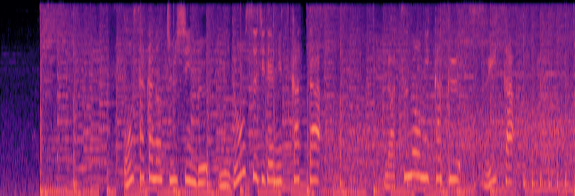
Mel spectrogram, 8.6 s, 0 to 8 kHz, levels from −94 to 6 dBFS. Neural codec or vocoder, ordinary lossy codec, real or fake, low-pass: none; none; real; 7.2 kHz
